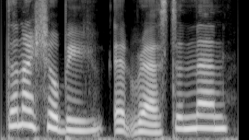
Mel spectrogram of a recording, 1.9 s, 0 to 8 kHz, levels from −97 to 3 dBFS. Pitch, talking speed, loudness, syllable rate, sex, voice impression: 235 Hz, 255 wpm, -16 LUFS, 4.9 syllables/s, female, very feminine, adult-like, sincere, slightly friendly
